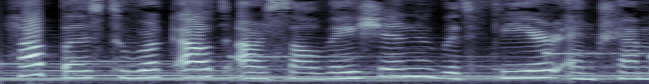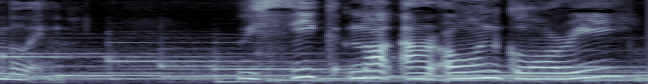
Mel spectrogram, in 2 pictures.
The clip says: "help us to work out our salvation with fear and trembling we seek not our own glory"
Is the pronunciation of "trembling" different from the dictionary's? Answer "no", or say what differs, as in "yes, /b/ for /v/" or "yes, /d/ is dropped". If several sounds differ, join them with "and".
no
